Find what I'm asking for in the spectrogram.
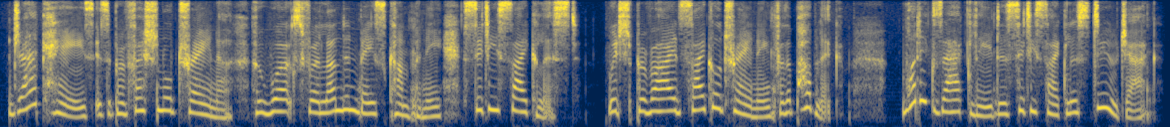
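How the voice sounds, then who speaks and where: Smooth local radio host. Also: female voice, on the high side, darkish tone, no echo. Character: smooth-spoken female local radio presenter. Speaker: radio host interviewing a guest. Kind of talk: scripted radio interview for a listening exam.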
